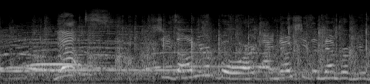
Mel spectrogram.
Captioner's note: cheering and applause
